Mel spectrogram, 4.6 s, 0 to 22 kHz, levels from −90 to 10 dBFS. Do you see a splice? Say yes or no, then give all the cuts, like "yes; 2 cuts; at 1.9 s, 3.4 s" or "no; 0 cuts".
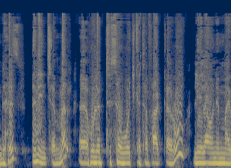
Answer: yes; 2 cuts; at 1.5 s, 3.8 s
